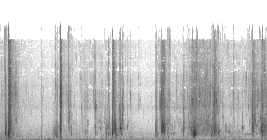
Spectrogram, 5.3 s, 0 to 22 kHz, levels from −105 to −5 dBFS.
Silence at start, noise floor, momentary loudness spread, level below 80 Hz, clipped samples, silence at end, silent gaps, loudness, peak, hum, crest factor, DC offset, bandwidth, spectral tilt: 0 s; -55 dBFS; 19 LU; -60 dBFS; under 0.1%; 0 s; none; -33 LUFS; -6 dBFS; none; 30 dB; under 0.1%; 18 kHz; 0 dB/octave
